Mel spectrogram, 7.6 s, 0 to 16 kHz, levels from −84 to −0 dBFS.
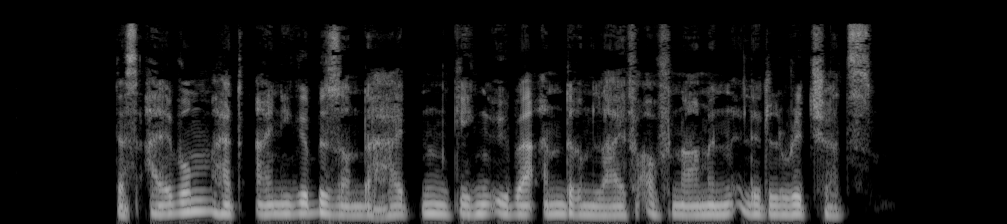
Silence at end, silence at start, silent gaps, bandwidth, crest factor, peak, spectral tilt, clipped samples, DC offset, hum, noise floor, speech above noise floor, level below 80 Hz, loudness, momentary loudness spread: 1.05 s; 0.85 s; none; 11.5 kHz; 22 dB; -12 dBFS; -4.5 dB/octave; under 0.1%; under 0.1%; none; -85 dBFS; 53 dB; -58 dBFS; -32 LUFS; 4 LU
